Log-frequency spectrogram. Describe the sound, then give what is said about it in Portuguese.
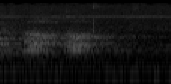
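Two quick dog barks in a row sound in the background during a prayer, fairly soft against a low background hum, with no one talking. “Muitos de vocês vão ouvir os cachorros latindo ao fundo dessa oração.”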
